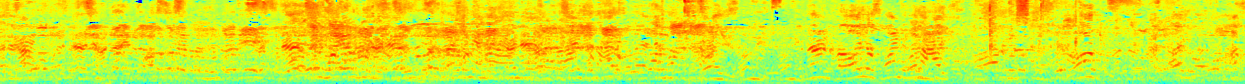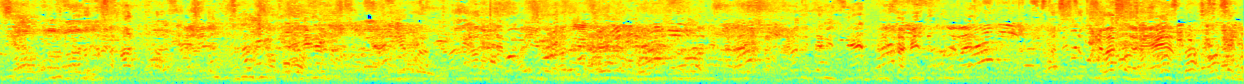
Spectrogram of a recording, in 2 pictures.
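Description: Several men argue loudly, shouting over one another nearby.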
